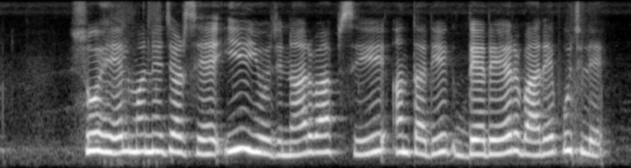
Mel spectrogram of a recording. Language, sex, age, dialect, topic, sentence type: Magahi, female, 41-45, Northeastern/Surjapuri, banking, statement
